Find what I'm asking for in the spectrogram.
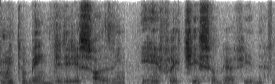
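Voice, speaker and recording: A man speaks fairly slowly while noticeable background noise fills the recording. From Brazil, interior of São Paulo state (Marília). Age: 30s. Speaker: vlogger. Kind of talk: personal vlog monologue.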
